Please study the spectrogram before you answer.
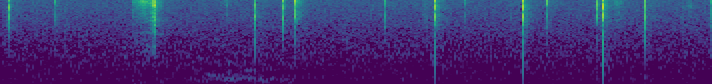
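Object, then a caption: Small glass dropper bottle. Long acrylic nails tap a small glass cosmetic dropper bottle with a dropper cap, partly filled with beige liquid. About fifteen quick, bright, high clicks are spaced irregularly over quiet background hiss, with a brief scratchy rustle near the first second. Each tap dies away almost instantly.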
